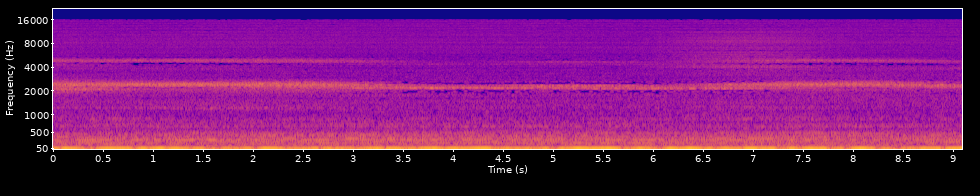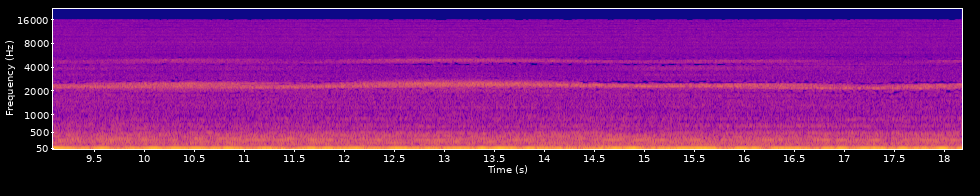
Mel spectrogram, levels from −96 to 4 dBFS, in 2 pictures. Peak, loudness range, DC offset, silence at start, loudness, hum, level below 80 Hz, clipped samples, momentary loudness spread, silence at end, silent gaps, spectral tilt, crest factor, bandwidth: -8 dBFS; 1 LU; under 0.1%; 0 s; -25 LUFS; none; -20 dBFS; under 0.1%; 5 LU; 0 s; none; -5.5 dB/octave; 10 dB; 16 kHz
